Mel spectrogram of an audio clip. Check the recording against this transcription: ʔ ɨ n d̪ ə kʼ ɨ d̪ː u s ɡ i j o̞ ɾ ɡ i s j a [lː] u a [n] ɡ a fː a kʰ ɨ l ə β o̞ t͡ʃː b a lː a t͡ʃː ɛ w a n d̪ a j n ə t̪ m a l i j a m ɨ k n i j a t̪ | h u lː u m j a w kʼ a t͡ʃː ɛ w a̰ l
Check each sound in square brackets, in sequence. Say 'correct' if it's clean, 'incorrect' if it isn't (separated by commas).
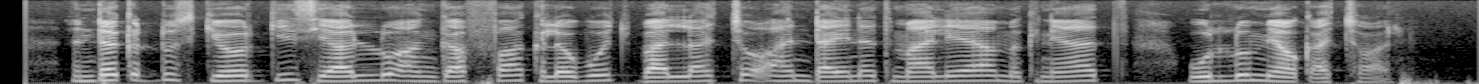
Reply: correct, incorrect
